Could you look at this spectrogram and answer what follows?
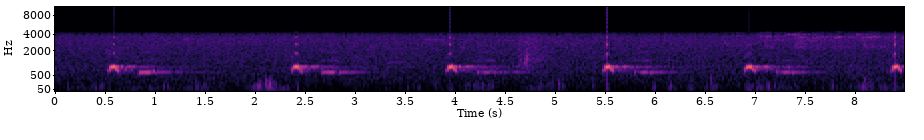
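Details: Wild common cuckoo in a forest with other wild birds, filmed with a digital camera, gives six regular two-note calls, high then lower, roughly every one and a half seconds, with some soft rustling and thumps between.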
